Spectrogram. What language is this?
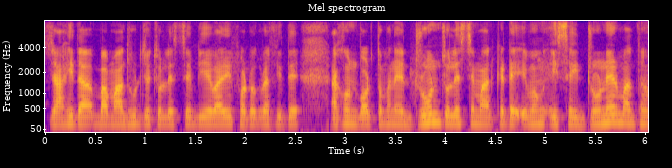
Bangla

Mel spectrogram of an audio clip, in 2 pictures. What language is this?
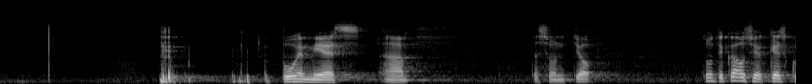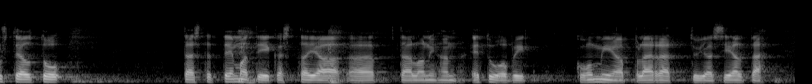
Finnish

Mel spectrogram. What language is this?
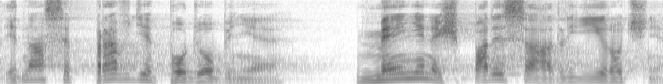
Czech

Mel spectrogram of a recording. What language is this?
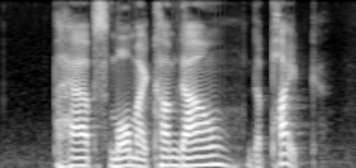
English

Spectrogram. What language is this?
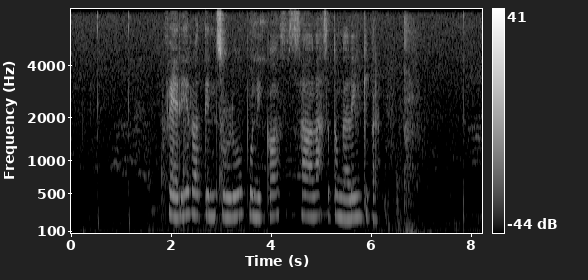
Javanese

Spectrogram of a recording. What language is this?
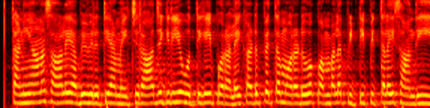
Tamil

